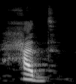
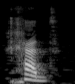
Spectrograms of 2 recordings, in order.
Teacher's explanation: According to phonetic charts, Ha is pronounced in a deeper part of the throat than Kha. Listen and repeat.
